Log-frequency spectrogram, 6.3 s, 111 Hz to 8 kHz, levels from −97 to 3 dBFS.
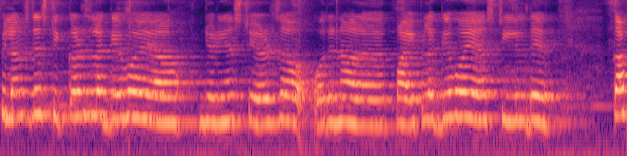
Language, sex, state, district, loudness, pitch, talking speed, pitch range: Punjabi, female, Punjab, Kapurthala, -17 LUFS, 290 Hz, 170 wpm, 280-320 Hz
